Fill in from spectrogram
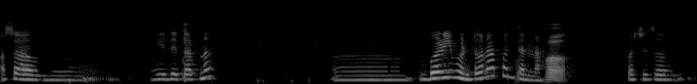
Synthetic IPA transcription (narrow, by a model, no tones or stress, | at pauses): əsa | ɦed̪et̪at̪na | bəɭiːm̤əɳt̪onaːpəɳt̪janːaɦã̰ | kəɕet͡sə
